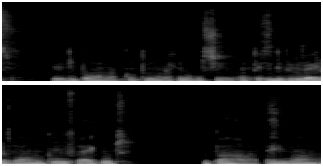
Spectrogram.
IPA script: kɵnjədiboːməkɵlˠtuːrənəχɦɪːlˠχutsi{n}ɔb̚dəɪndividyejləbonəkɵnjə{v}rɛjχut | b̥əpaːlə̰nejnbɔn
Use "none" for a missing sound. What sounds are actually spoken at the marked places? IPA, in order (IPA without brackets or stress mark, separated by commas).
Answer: n, v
